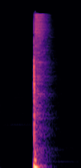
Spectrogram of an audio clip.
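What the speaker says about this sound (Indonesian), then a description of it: "Kemudian ketuk secara bersamaan close hi-hat dan kick." A single closed hi-hat and kick drum hit together on the Real Drum app, a short punchy thud with a crisp tick on top, ringing out briefly before silence.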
